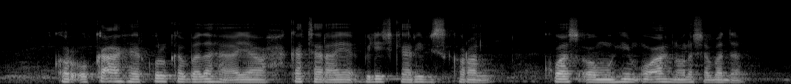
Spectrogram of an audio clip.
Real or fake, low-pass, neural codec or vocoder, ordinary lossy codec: real; 9.9 kHz; none; none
